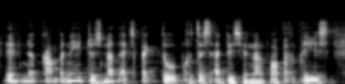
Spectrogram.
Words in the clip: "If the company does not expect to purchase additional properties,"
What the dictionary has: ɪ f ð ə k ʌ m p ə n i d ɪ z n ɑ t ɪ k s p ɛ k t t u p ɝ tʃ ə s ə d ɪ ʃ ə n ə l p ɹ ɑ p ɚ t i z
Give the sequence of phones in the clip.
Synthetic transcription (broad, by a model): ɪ f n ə k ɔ m p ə n i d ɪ s n ɑ t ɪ k s p ɛ k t t u p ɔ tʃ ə s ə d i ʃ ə n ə l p ɹ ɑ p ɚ t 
